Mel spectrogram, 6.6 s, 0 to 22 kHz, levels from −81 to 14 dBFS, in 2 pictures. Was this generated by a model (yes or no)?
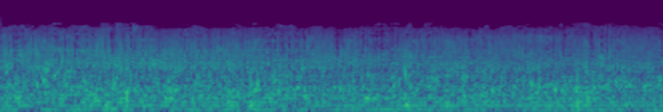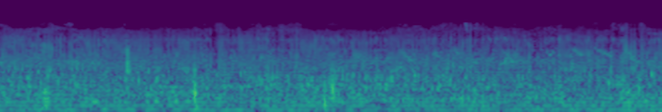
yes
